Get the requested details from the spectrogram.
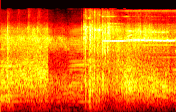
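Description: A rifle shot cracks.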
